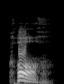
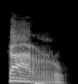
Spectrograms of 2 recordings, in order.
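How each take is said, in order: First: Another island's dialect form, without a rolled r. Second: The Fogo dialect form, with a rolled r.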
